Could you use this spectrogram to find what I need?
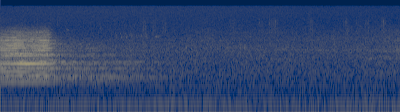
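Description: A train engine rumbles as it rolls past.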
